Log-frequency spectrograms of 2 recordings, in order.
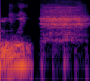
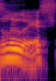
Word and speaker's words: Louis: Like that's who I had a soft spot for, Louis, who I pronounced as Lewis until I heard the audiobook.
